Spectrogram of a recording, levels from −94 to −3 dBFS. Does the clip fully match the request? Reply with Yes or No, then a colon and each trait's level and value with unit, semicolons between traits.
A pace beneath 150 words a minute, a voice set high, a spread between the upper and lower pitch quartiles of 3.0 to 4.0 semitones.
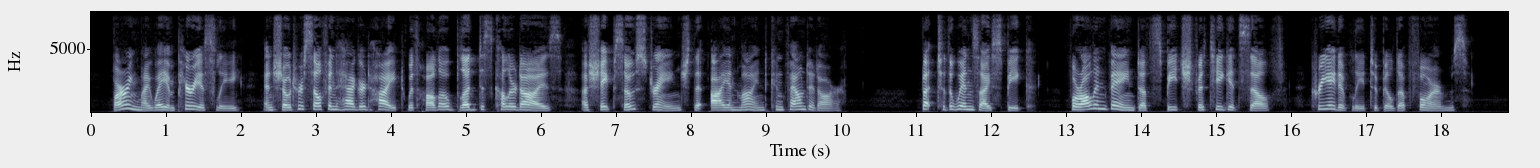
No: average, 140 wpm; high, 210 Hz; average, 4.4 semitones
